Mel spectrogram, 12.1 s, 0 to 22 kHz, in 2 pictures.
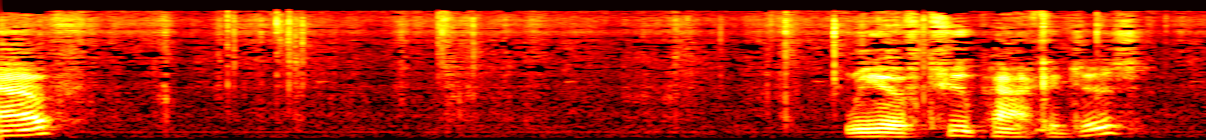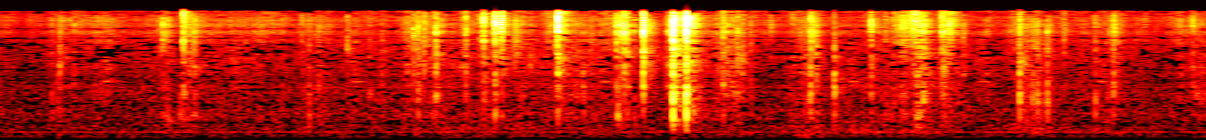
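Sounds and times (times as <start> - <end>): package rustling and clicking: 6.3 - 12.0.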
